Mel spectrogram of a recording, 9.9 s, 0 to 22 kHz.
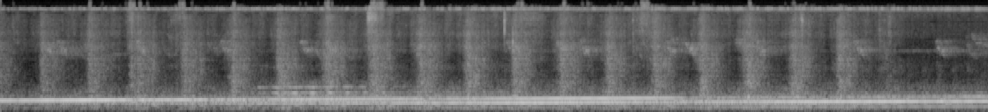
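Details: Daewoo direct-drive inverter washer-dryer (9 kg wash, 7 kg dry), spin ramping up: loud siren-like whine climbing in pitch with rhythmic clicks; not bearings, faulty motor stator hall sensor, fixed by replacing it.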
